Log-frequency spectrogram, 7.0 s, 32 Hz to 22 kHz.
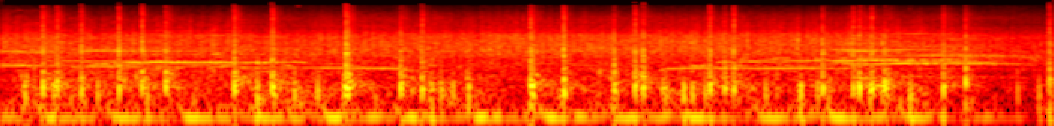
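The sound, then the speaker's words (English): A steady barrage of fireworks over Lake Mendota during a Winter Carnival: sharp booms and rapid crackling pops fire off in quick, irregular succession, with thin whistling tones sliding downward between bursts. “Not 5 minutes after those words were spoken, fireworks illuminated Lake Mendota in red, blue, yellow, and green.”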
